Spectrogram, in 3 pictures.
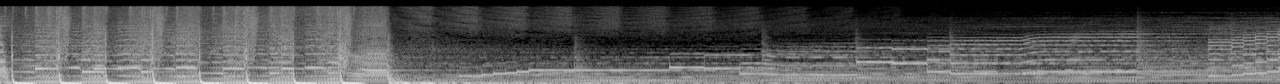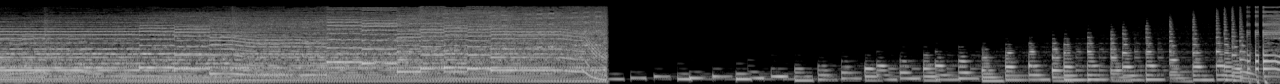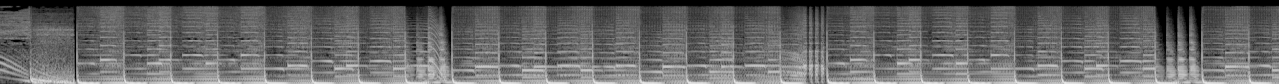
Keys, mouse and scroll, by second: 1.2 k, 13.5 middle click, 14.2 KP_5, 18.8 k, 25.3-30.7 middle drag, 25.8 ctrl+e, 26.1 Escape, 26.3 ctrl+r, 26.9 Escape, 29.5 Tab, 30.7 click, 31.3 ctrl+click, 31.7 middle click, 32.4 click, 34.9 click, 35.3 Tab, 35.7 click, 36.8-37.4 drag, 37.8 Tab.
